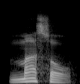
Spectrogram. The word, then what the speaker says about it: muscle: Agora nessa próxima palavra, o C é silencioso. Então a pronúncia é muscle.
